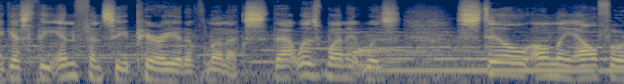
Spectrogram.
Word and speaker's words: Linux: linus and i really don't care how people pronounce my name but linux is always linux he developed a kernel and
